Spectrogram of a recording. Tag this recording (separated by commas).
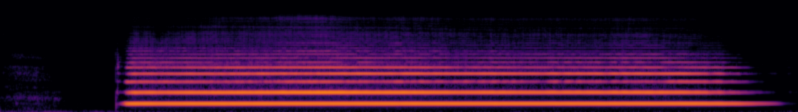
Music, Wind instrument, Musical instrument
